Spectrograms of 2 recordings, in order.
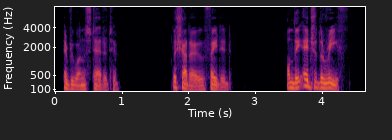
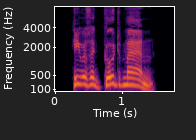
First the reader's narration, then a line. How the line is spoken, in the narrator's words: he shouted to the sky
